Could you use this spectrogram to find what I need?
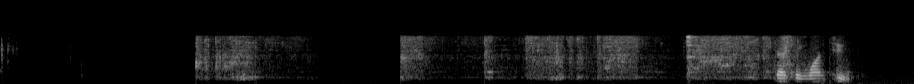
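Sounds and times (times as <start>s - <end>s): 
person washing dishes: 2.0s - 3.3s, 4.0s - 8.5s
speech: 7.8s - 8.6s.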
